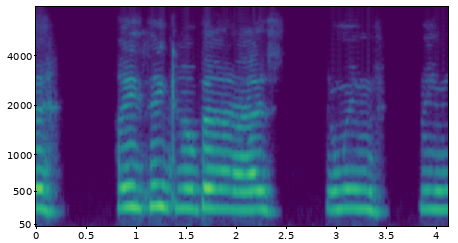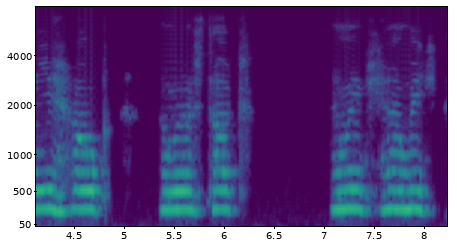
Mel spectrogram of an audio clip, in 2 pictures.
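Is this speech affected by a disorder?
Yes: cerebral palsy; spasticity.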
